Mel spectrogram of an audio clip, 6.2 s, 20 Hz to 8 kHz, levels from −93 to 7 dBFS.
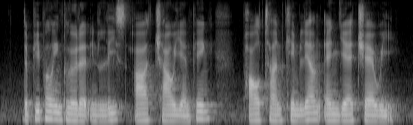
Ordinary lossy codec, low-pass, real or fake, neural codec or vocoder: none; none; real; none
